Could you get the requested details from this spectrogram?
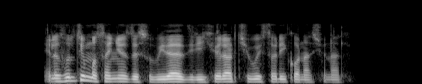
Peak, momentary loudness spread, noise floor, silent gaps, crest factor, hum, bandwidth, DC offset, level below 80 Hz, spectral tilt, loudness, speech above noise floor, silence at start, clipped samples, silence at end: -2 dBFS; 15 LU; under -90 dBFS; none; 18 dB; none; 7.2 kHz; under 0.1%; -60 dBFS; -6 dB/octave; -18 LUFS; over 72 dB; 0.45 s; under 0.1%; 0.85 s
